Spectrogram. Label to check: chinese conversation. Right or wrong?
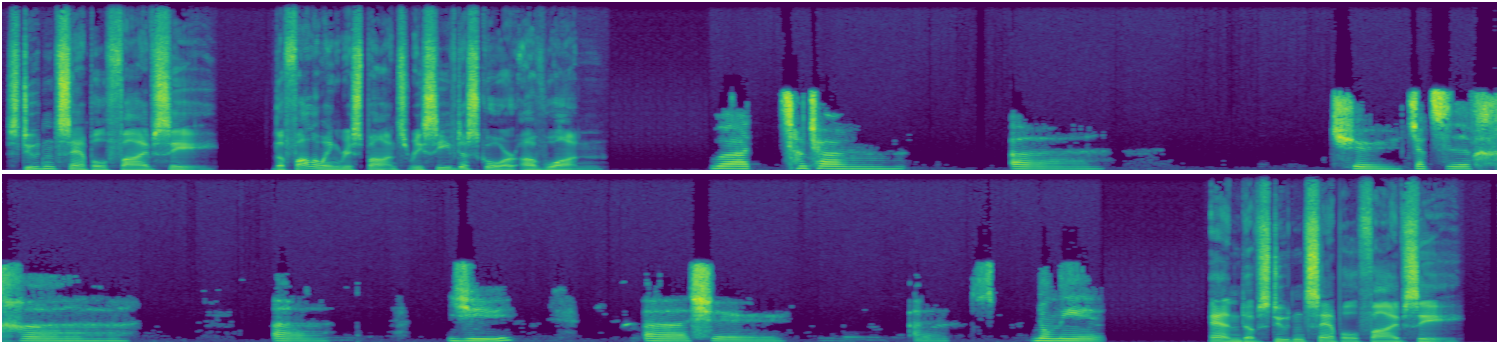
Right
